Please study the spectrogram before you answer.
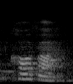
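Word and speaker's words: קָוָה: It's pronounced kova, and that means to bind together, perhaps by twisting.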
